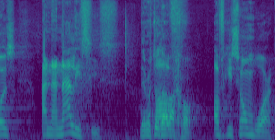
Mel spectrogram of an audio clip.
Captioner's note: speaking spanish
